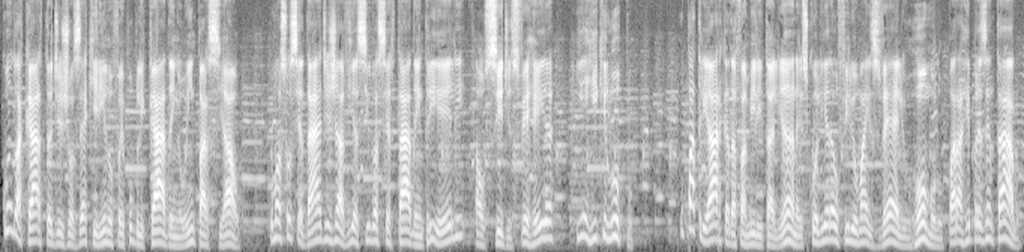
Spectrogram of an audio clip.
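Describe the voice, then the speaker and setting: A man's voice: mid-range voice, expressive, fairly quick, faint music behind. A man with a Brazilian accent reading scripted documentary narration.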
